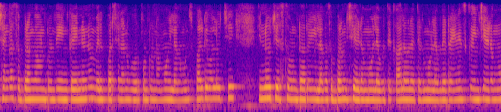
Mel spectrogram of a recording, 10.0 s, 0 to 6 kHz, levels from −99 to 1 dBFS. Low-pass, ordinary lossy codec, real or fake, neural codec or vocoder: 5.4 kHz; none; real; none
